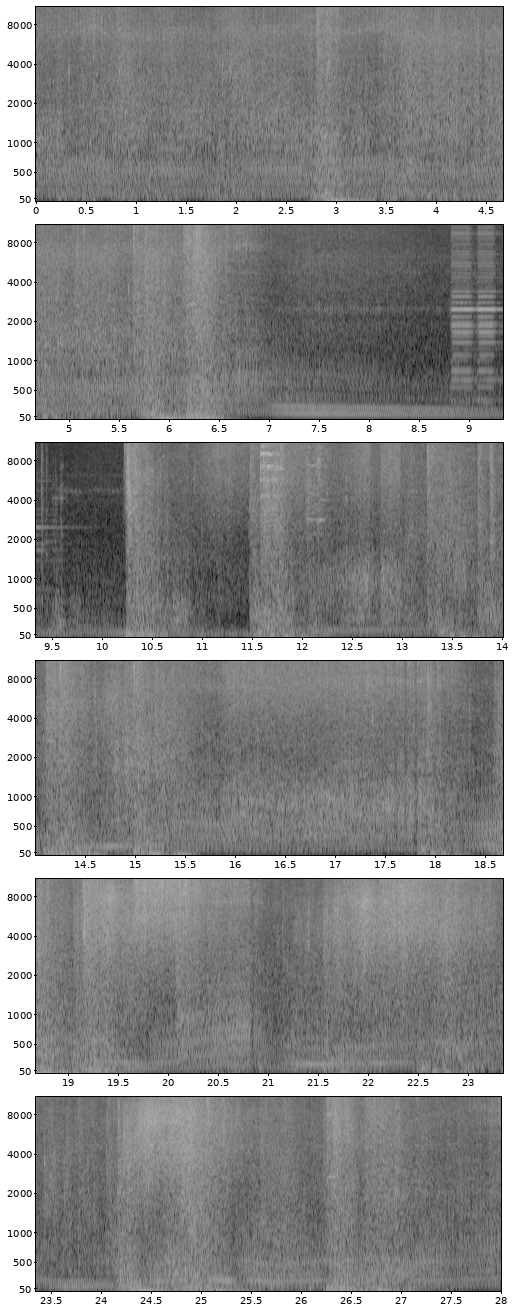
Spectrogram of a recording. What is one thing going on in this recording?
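A car engine revs hard, rising and falling.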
